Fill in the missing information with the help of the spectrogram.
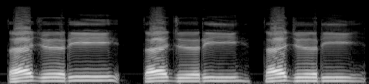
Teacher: bagaimana yang benar adalah dia tidak menambahkan hamzah dan juga dia dipantulkan. · R ada Mad thii ditandai dengan kasrah bertemu dengan huruf ya maka untuk panjang RI sendiri dua harakat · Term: qalqalah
